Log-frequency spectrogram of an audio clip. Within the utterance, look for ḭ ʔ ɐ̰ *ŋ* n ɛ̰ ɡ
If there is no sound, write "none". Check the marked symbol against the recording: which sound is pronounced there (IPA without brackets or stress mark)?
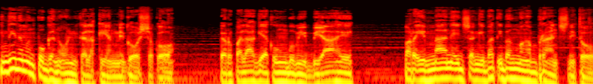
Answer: ŋ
